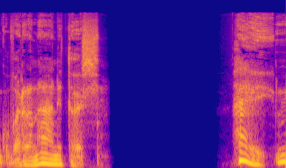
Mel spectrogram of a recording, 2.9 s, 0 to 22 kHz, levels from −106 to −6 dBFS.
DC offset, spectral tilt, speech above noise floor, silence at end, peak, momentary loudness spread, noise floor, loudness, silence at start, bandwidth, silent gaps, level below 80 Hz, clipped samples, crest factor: under 0.1%; -5 dB/octave; over 70 dB; 0 s; -4 dBFS; 7 LU; under -90 dBFS; -21 LUFS; 0 s; 16 kHz; 1.15-2.16 s; -44 dBFS; under 0.1%; 20 dB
